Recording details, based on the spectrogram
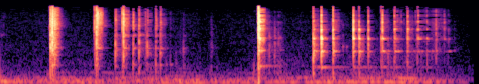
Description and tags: Pen and pencil being dropped on the floor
